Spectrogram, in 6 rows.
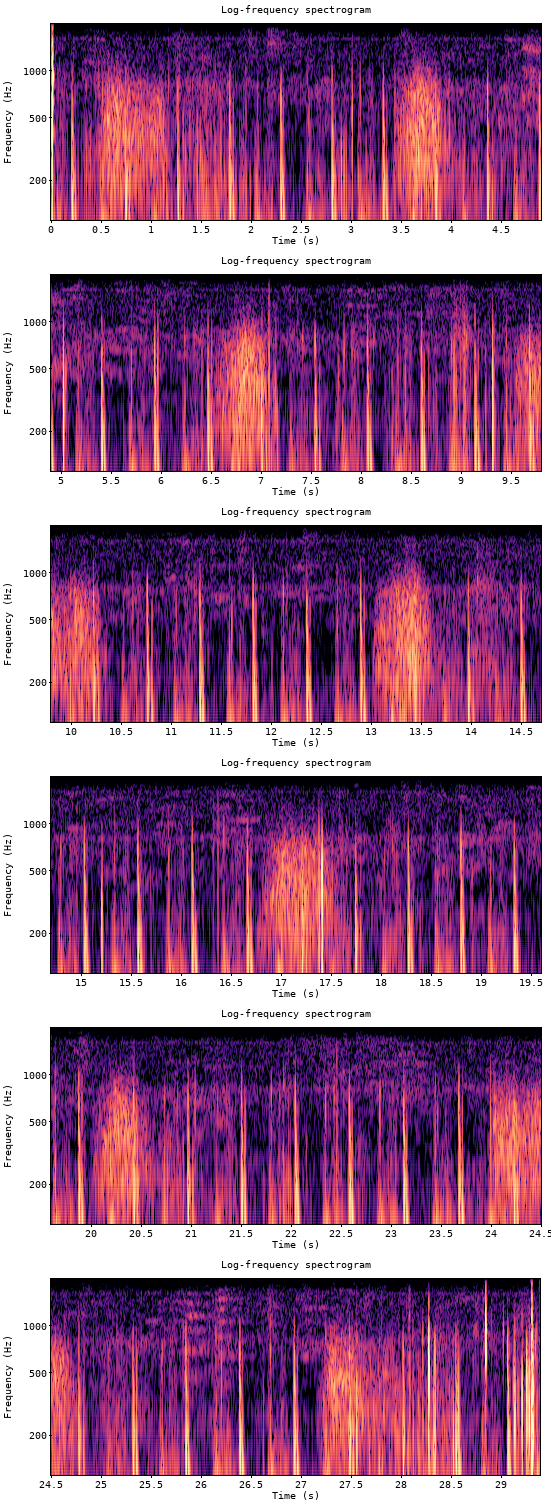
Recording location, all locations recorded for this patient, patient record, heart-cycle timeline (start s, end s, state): pulmonary valve (PV)
aortic valve (AV)+pulmonary valve (PV)+tricuspid valve (TV)+mitral valve (MV)
#Age: Child
#Sex: Male
#Height: 136.0 cm
#Weight: 31.3 kg
#Pregnancy status: False
#Murmur: Present
#Murmur locations: aortic valve (AV)+pulmonary valve (PV)
#Most audible location: pulmonary valve (PV)
#Systolic murmur timing: Early-systolic
#Systolic murmur shape: Plateau
#Systolic murmur grading: I/VI
#Systolic murmur pitch: Low
#Systolic murmur quality: Harsh
#Diastolic murmur timing: nan
#Diastolic murmur shape: nan
#Diastolic murmur grading: nan
#Diastolic murmur pitch: nan
#Diastolic murmur quality: nan
#Outcome: Normal
#Campaign: 2014 screening campaign
0.00	1.02	unannotated
1.02	1.12	S1
1.12	1.26	systole
1.26	1.34	S2
1.34	1.52	diastole
1.52	1.64	S1
1.64	1.76	systole
1.76	1.86	S2
1.86	2.04	diastole
2.04	2.14	S1
2.14	2.28	systole
2.28	2.38	S2
2.38	2.56	diastole
2.56	2.66	S1
2.66	2.80	systole
2.80	2.90	S2
2.90	3.08	diastole
3.08	3.18	S1
3.18	3.30	systole
3.30	3.40	S2
3.40	3.60	diastole
3.60	3.72	S1
3.72	3.82	systole
3.82	3.94	S2
3.94	4.12	diastole
4.12	4.22	S1
4.22	4.36	systole
4.36	4.44	S2
4.44	4.62	diastole
4.62	4.74	S1
4.74	4.86	systole
4.86	4.96	S2
4.96	5.16	diastole
5.16	5.26	S1
5.26	5.38	systole
5.38	5.48	S2
5.48	5.68	diastole
5.68	5.80	S1
5.80	5.92	systole
5.92	6.02	S2
6.02	6.22	diastole
6.22	6.32	S1
6.32	6.46	systole
6.46	6.54	S2
6.54	6.72	diastole
6.72	6.86	S1
6.86	6.98	systole
6.98	7.12	S2
7.12	7.30	diastole
7.30	7.38	S1
7.38	7.52	systole
7.52	7.62	S2
7.62	7.80	diastole
7.80	7.92	S1
7.92	8.04	systole
8.04	8.14	S2
8.14	8.34	diastole
8.34	8.46	S1
8.46	8.58	systole
8.58	8.68	S2
8.68	8.90	diastole
8.90	9.00	S1
9.00	9.12	systole
9.12	9.24	S2
9.24	9.44	diastole
9.44	9.54	S1
9.54	9.66	systole
9.66	9.78	S2
9.78	9.98	diastole
9.98	10.08	S1
10.08	10.20	systole
10.20	10.32	S2
10.32	10.52	diastole
10.52	10.60	S1
10.60	10.74	systole
10.74	10.86	S2
10.86	11.04	diastole
11.04	11.14	S1
11.14	11.28	systole
11.28	11.38	S2
11.38	11.58	diastole
11.58	11.68	S1
11.68	11.80	systole
11.80	11.90	S2
11.90	12.10	diastole
12.10	12.22	S1
12.22	12.34	systole
12.34	12.44	S2
12.44	12.64	diastole
12.64	12.76	S1
12.76	12.88	systole
12.88	12.98	S2
12.98	13.18	diastole
13.18	13.32	S1
13.32	13.42	systole
13.42	13.54	S2
13.54	13.72	diastole
13.72	13.82	S1
13.82	13.96	systole
13.96	14.06	S2
14.06	14.24	diastole
14.24	14.34	S1
14.34	14.48	systole
14.48	14.58	S2
14.58	14.78	diastole
14.78	14.88	S1
14.88	15.02	systole
15.02	15.12	S2
15.12	15.32	diastole
15.32	15.42	S1
15.42	15.56	systole
15.56	15.66	S2
15.66	15.86	diastole
15.86	15.98	S1
15.98	16.10	systole
16.10	16.20	S2
16.20	16.42	diastole
16.42	16.52	S1
16.52	16.64	systole
16.64	16.76	S2
16.76	16.96	diastole
16.96	17.08	S1
17.08	17.18	systole
17.18	17.28	S2
17.28	17.38	diastole
17.38	17.52	S1
17.52	17.72	systole
17.72	17.82	S2
17.82	18.02	diastole
18.02	18.12	S1
18.12	18.26	systole
18.26	18.34	S2
18.34	18.54	diastole
18.54	18.66	S1
18.66	18.78	systole
18.78	18.86	S2
18.86	19.08	diastole
19.08	19.18	S1
19.18	19.32	systole
19.32	19.42	S2
19.42	19.62	diastole
19.62	19.74	S1
19.74	19.86	systole
19.86	19.96	S2
19.96	20.16	diastole
20.16	20.30	S1
20.30	20.40	systole
20.40	20.52	S2
20.52	20.72	diastole
20.72	20.82	S1
20.82	20.96	systole
20.96	21.06	S2
21.06	21.24	diastole
21.24	21.34	S1
21.34	21.48	systole
21.48	21.60	S2
21.60	21.78	diastole
21.78	21.88	S1
21.88	22.02	systole
22.02	22.12	S2
22.12	22.32	diastole
22.32	22.44	S1
22.44	22.56	systole
22.56	22.68	S2
22.68	22.88	diastole
22.88	22.98	S1
22.98	23.12	systole
23.12	23.20	S2
23.20	23.42	diastole
23.42	23.54	S1
23.54	23.66	systole
23.66	23.78	S2
23.78	23.98	diastole
23.98	24.10	S1
24.10	24.20	systole
24.20	24.32	S2
24.32	24.52	diastole
24.52	24.64	S1
24.64	24.76	systole
24.76	24.86	S2
24.86	25.08	diastole
25.08	25.16	S1
25.16	25.30	systole
25.30	25.40	S2
25.40	25.60	diastole
25.60	25.70	S1
25.70	25.84	systole
25.84	25.94	S2
25.94	26.14	diastole
26.14	26.24	S1
26.24	26.38	systole
26.38	26.46	S2
26.46	26.68	diastole
26.68	26.80	S1
26.80	26.92	systole
26.92	27.04	S2
27.04	27.24	diastole
27.24	29.39	unannotated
